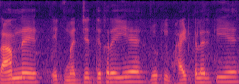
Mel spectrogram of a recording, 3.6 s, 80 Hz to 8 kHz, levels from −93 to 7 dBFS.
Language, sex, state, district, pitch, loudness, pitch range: Hindi, male, Bihar, Begusarai, 155 Hz, -25 LUFS, 125-160 Hz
